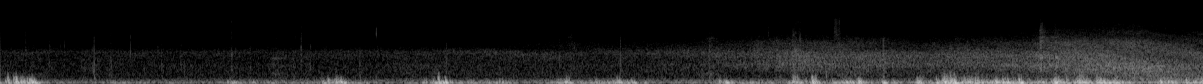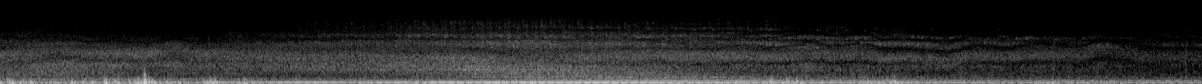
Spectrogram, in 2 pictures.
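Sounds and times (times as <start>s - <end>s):
gusty wind buffeting the microphone: 0.0s - 24.0s
heavy truck engine idling: 13.8s - 24.0s.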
